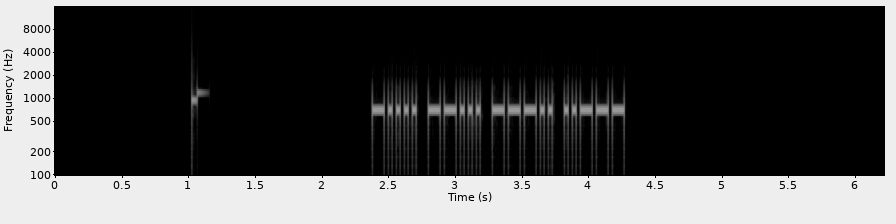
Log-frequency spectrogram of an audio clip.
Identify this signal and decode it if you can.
Morse code, heard as a keyed tone, about 40 wpm, 700 Hz. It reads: 6782
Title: Common Cut Numbers - 4-Digit 40wpm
